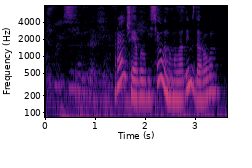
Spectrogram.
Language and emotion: Russian, positive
